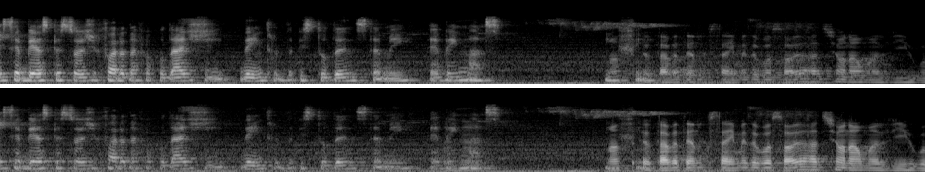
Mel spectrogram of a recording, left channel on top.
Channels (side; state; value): both; normal; correlation 0.33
